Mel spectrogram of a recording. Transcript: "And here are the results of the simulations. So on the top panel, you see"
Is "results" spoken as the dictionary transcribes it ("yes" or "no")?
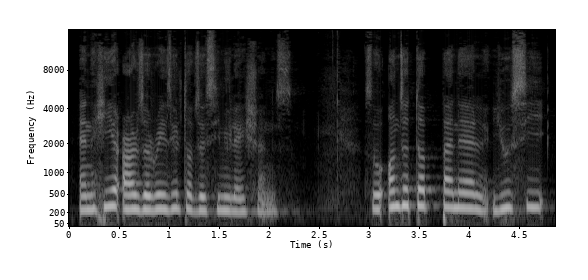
no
